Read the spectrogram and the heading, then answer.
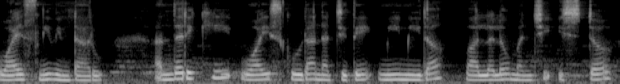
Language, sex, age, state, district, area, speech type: Telugu, female, 18-30, Telangana, Hyderabad, urban, spontaneous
